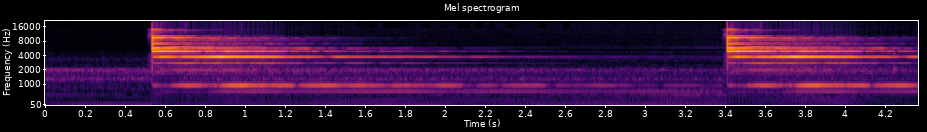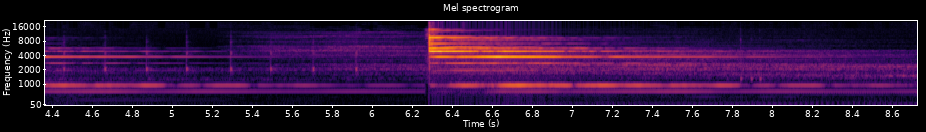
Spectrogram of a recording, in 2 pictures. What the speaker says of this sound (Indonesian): Lonceng tersebut kian nyaring dan semakin mendekat.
